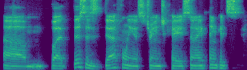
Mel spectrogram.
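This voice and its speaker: A man co-hosting a true crime podcast, talking casually in a halting, musing way as he thinks out loud. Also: lowish voice, creaky. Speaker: podcast co-host.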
